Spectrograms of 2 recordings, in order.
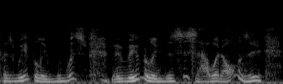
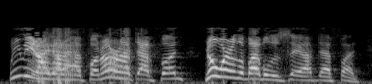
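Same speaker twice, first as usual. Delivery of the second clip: loud, high, fast mock outrage; loud, high imitated student rant; outraged student; 8 semitones higher, 15 dB louder, faster than usual. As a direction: sputter it like an indignant kid. Voicing furious students again.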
